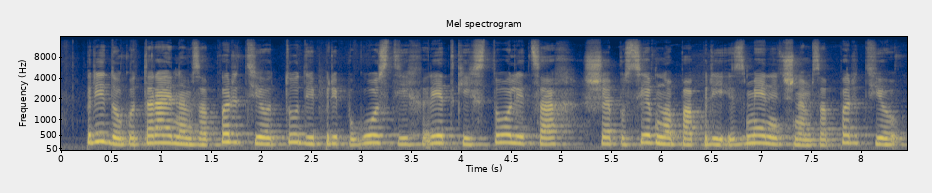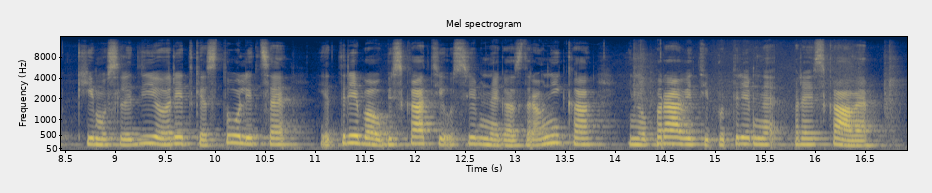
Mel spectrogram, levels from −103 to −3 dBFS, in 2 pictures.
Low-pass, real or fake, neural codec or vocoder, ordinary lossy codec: 14.4 kHz; real; none; none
